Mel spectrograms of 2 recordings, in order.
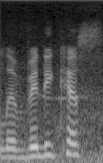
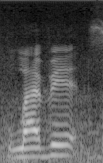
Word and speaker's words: Leviticus: the Bible like uh he used to call Leviticus Levits and uh Exodus he used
